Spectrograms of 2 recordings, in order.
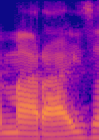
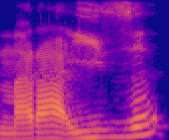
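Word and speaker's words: Maraísa: Ele é a parte forte da palavra, porque não é maraisa, não é maraisá, é maraía.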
